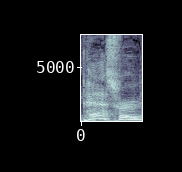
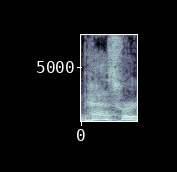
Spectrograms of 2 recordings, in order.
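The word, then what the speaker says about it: passwd: file and note that etsy password is spelled p-a-s-s-w-d historically encrypted password information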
